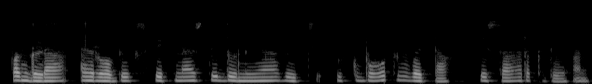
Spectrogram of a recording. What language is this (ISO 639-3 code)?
pan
